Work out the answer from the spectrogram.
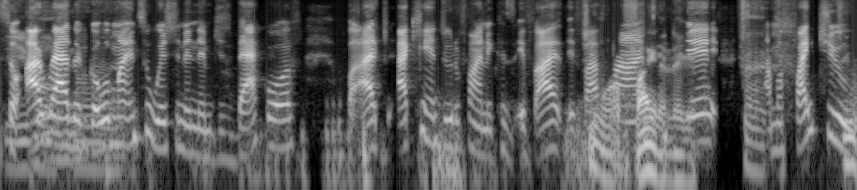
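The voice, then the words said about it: Strong New York accent. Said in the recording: “your New York accent just came out real crazy”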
